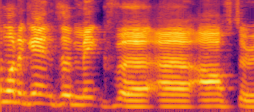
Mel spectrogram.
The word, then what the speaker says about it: mikveh: Is nigma? Is that how you pronounce it? Is that purification? Mikveh. Mikveh the mikveh is a.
